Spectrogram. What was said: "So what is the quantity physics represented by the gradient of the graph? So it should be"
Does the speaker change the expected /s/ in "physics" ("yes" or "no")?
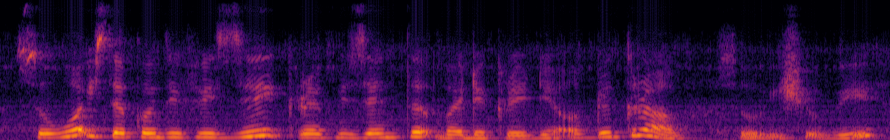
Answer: yes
